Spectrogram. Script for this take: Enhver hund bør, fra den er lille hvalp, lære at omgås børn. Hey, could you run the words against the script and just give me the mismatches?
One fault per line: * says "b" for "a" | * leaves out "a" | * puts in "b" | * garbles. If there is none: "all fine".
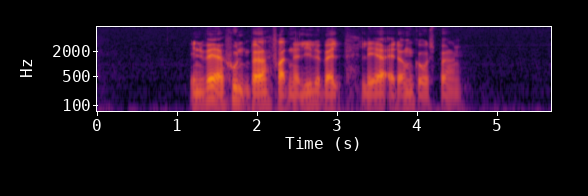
all fine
